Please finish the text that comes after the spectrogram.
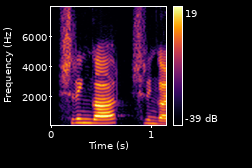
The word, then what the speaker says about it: श्रृंगार: अब इसको मैं दोबारा आपके समक्ष बनाती हूं श्रृंगार ऐसे लिखा जाता है ठीक है अब इसको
